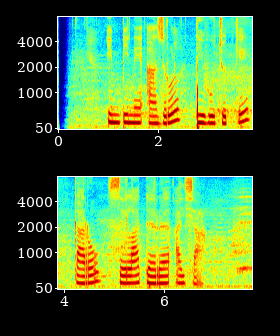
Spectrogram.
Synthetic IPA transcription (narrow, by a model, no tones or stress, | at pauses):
ʔimpineʔazɾʊld̪̥i̤wud̥ʒ̥ṳt̪̚ke | kaɾoselaɖ̥a̤ɾaaiʃa̰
